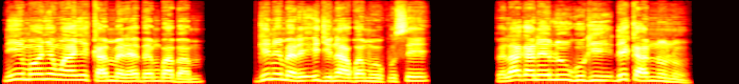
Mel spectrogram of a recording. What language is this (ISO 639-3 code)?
ibo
